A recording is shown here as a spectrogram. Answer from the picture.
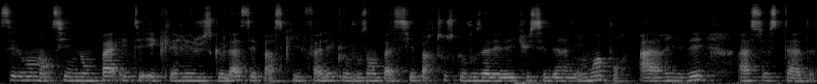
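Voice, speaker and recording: Monotone, flat speech comes through audible room echo and noticeable background noise. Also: woman, fairly low pitch for a woman, moderate pace. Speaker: psychic medium doing card readings. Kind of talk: channeled oracle card reading.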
